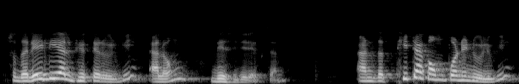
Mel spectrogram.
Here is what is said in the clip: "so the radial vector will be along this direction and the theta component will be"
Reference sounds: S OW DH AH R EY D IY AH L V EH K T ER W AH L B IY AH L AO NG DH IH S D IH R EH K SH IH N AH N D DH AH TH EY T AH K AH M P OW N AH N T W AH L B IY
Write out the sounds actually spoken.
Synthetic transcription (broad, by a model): S OW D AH R EY D IY AH L B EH K T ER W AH L B IY AH L AO NG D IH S D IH R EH K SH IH N AH N D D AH T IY T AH K AH M P OW N AH N T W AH L B IY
